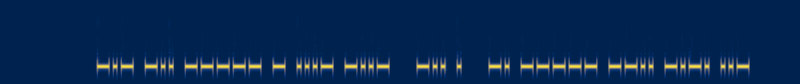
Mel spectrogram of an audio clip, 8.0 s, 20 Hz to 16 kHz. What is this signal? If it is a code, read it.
Morse code, heard as a keyed tone, about 32 wpm, 700 Hz. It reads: KD0TVX DE N0ZCU
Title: USA Callsign DE Callsign 30wpm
